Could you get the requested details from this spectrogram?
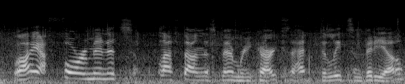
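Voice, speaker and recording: Noticeable background noise accompanies a woman whose pitch swings very widely. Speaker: cycling vlogger. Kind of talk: casual vlog narration while riding. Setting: outdoors on a bicycle.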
